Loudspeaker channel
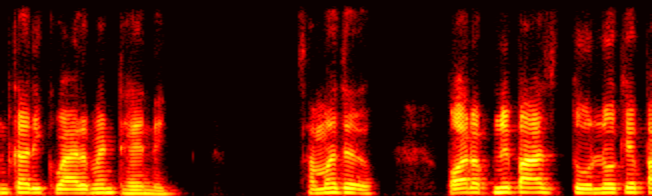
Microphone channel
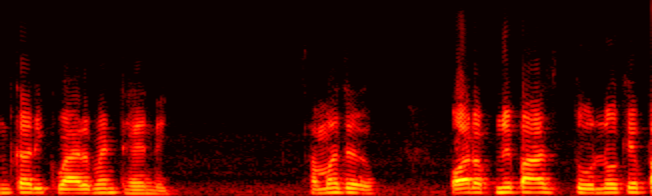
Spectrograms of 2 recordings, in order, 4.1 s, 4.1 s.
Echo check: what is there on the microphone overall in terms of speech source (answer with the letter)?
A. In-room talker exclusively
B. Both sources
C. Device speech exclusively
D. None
C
